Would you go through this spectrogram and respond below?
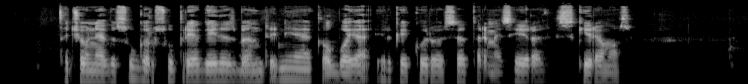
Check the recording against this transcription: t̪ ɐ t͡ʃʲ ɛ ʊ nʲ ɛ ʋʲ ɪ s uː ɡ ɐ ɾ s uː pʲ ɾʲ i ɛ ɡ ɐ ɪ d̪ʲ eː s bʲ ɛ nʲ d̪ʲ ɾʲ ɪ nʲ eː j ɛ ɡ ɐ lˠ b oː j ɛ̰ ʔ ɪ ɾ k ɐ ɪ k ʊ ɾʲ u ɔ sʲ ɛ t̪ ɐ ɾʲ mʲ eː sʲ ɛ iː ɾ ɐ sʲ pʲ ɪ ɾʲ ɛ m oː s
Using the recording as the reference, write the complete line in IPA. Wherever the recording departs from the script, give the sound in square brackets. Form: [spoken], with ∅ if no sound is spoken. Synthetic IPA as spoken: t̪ ɐ t͡ʃʲ ɛ ʊ nʲ ɛ ʋʲ ɪ s uː ɡ ɐ ɾ s uː pʲ ɾʲ i ɛ ɡ ɐ ɪ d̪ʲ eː s bʲ ɛ nʲ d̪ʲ ɾʲ ɪ nʲ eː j ɛ [k] ɐ lˠ b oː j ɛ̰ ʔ ɪ ɾ k ɐ ɪ k ʊ ɾʲ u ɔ sʲ ɛ t̪ ɐ ɾʲ mʲ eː sʲ ɛ iː ɾ ɐ sʲ [kʲ] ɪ ɾʲ ɛ m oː s

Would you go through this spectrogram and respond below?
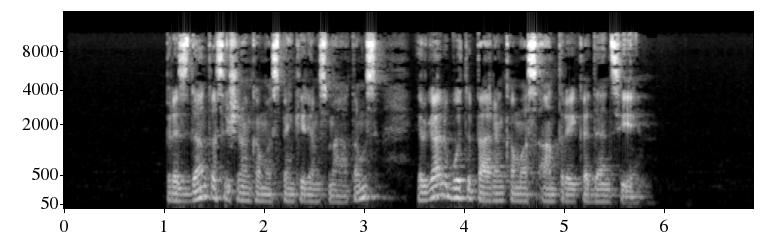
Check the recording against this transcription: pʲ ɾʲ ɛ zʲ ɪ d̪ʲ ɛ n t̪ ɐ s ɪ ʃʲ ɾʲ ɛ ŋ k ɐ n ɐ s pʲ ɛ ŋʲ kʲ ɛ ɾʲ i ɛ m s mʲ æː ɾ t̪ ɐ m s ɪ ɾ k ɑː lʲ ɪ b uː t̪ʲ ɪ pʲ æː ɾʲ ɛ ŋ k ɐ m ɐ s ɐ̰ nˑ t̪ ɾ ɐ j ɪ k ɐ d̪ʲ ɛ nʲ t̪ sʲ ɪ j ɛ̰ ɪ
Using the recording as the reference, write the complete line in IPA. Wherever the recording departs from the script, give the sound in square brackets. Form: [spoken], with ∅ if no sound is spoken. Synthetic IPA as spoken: pʲ ɾʲ ɛ zʲ ɪ d̪ʲ ɛ n t̪ ɐ s ɪ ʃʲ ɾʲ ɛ ŋ k ɐ [m] ɐ s pʲ ɛ ŋʲ kʲ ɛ ɾʲ i ɛ m s mʲ æː [∅] t̪ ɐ m s ɪ ɾ [ɡ] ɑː lʲ ɪ b uː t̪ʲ ɪ pʲ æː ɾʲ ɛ ŋ k ɐ m ɐ s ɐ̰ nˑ t̪ ɾ ɐ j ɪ k ɐ d̪ʲ ɛ nʲ t̪ sʲ ɪ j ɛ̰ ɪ

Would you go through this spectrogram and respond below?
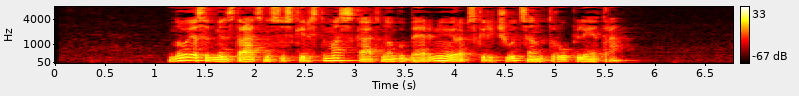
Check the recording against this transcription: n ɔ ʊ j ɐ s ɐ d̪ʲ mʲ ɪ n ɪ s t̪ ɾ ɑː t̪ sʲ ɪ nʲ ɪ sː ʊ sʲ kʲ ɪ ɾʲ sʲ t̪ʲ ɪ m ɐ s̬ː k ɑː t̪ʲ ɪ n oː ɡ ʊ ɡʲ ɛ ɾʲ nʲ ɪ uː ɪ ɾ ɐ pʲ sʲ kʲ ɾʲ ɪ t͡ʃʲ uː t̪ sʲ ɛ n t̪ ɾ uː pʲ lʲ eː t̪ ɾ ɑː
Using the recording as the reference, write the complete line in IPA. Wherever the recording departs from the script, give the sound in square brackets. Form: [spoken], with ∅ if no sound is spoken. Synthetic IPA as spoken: n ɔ ʊ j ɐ s ɐ d̪ʲ mʲ ɪ n ɪ s t̪ ɾ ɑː t̪ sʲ ɪ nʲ ɪ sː ʊ sʲ kʲ ɪ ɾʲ sʲ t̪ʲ ɪ m ɐ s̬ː k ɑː t̪ʲ ɪ n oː ɡ ʊ [bʲ] ɛ ɾʲ nʲ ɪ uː ɪ ɾ ɐ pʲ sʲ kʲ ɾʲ ɪ t͡ʃʲ uː t̪ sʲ ɛ n t̪ ɾ uː pʲ lʲ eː t̪ ɾ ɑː

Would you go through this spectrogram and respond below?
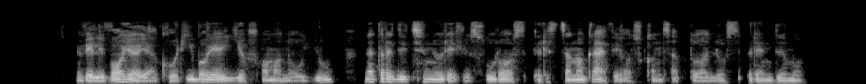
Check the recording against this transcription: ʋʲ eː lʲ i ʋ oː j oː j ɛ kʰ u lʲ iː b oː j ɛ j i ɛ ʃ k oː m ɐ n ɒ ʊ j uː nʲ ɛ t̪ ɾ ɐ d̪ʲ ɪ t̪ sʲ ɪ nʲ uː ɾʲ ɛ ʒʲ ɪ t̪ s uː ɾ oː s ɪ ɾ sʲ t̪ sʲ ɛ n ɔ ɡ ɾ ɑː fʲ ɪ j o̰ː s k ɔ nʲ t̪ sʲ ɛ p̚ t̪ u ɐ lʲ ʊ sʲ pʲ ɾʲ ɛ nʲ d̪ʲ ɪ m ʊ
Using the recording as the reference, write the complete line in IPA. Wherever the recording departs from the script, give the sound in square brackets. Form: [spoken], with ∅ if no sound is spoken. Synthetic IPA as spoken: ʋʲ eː lʲ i ʋ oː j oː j ɛ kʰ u [ɾʲ] iː b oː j ɛ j i ɛ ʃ k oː m ɐ n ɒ ʊ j uː nʲ ɛ t̪ ɾ ɐ d̪ʲ ɪ t̪ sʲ ɪ nʲ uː ɾʲ ɛ ʒʲ ɪ [∅] s uː ɾ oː s ɪ ɾ sʲ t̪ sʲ ɛ n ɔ ɡ ɾ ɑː fʲ ɪ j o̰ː s k ɔ nʲ t̪ sʲ ɛ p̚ t̪ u ɐ lʲ ʊ sʲ pʲ ɾʲ ɛ nʲ d̪ʲ ɪ m ʊ

